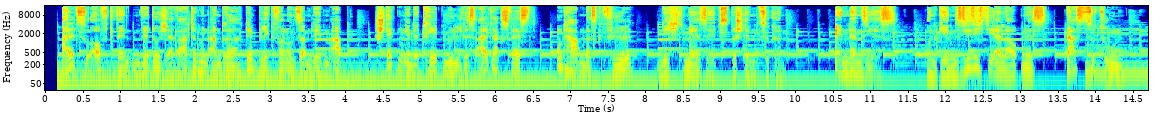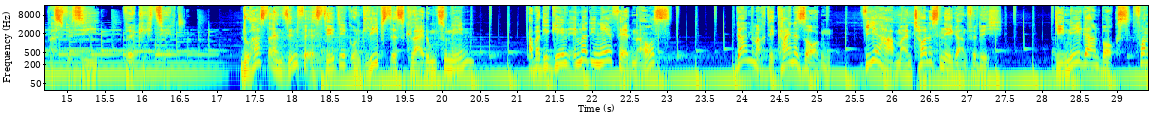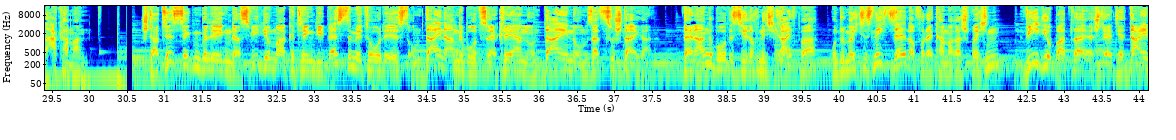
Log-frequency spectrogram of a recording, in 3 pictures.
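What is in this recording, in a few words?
German, male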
